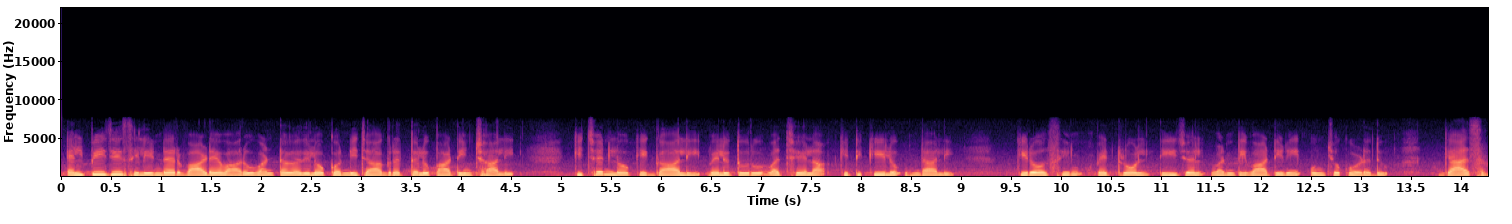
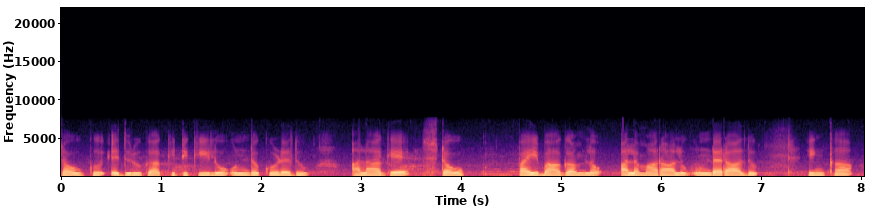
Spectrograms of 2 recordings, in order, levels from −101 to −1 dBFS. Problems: background conversations at intervals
